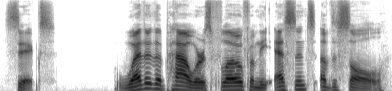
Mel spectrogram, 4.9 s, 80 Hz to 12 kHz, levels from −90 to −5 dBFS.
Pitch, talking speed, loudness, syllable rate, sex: 125 Hz, 135 wpm, -18 LUFS, 4.3 syllables/s, male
